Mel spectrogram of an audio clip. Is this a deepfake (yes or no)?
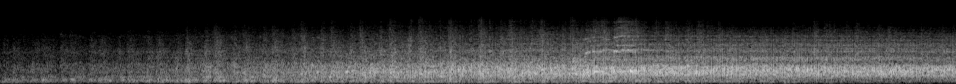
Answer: yes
